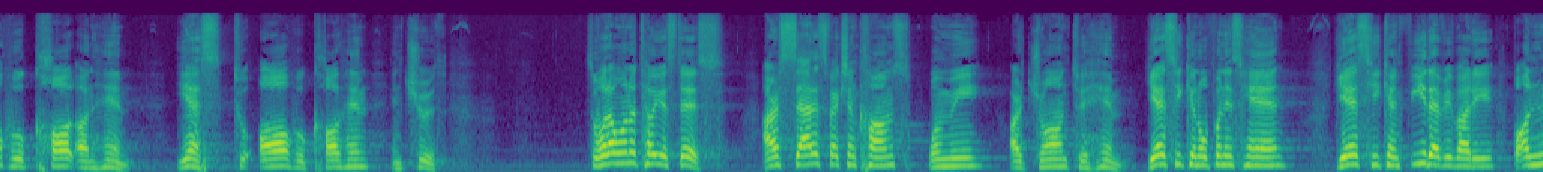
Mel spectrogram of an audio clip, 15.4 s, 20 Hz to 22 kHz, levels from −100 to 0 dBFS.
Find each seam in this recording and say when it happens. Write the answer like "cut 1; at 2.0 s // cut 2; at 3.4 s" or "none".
cut 1; at 11.4 s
